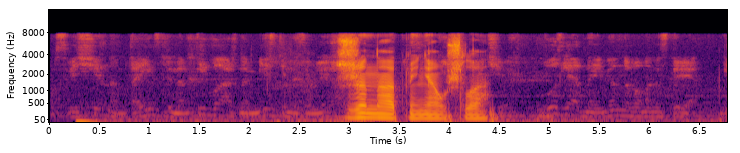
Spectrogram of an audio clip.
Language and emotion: Russian, sad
